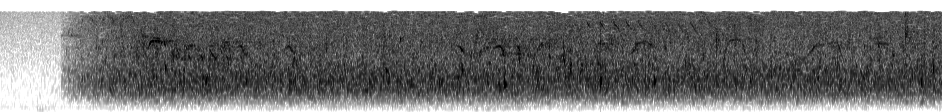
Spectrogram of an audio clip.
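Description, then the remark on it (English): A stream flows steadily through Lincoln Meadow a year after selective logging, its continuous hiss and babble of water starting abruptly after a brief moment of quiet and holding an even, moderate loudness throughout, with no voices. “And this is Lincoln Meadow a year later after selective logging, and you can see that the stream is still represented in the bottom half of the page, but notice what's missing in the upper half.”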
